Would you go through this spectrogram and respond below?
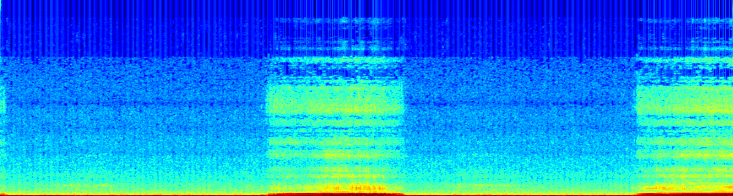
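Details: Snore audio: two loud, rough, buzzing snores on in-breaths over a steady low hum of room noise; snoring.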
